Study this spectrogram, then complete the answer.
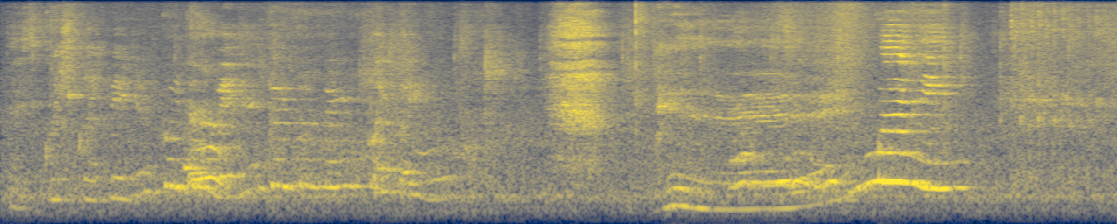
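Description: A young woman talks softly and playfully, close by.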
